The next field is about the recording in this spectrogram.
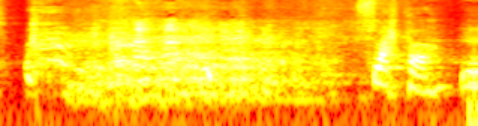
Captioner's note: audience laughing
